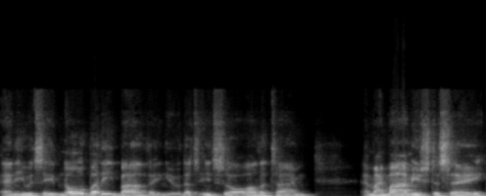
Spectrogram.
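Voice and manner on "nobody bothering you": put-on Hungarian accent. Quoting a dad's saying: Hungarian accent imitating dad. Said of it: "forgive my Hungarian accent".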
